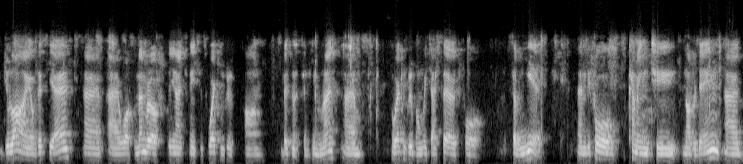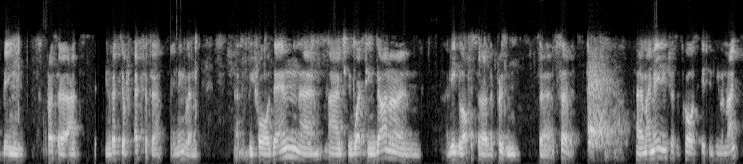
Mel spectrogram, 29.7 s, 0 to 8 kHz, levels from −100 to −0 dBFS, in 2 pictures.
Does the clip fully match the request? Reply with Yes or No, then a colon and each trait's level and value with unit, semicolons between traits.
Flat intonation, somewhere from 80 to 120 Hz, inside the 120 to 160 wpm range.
Yes: narrow, 2.2 semitones; low, 100 Hz; average, 145 wpm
